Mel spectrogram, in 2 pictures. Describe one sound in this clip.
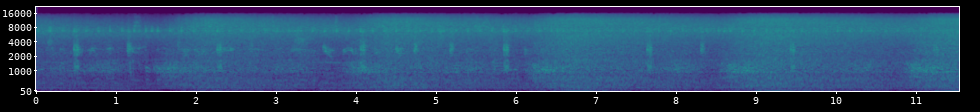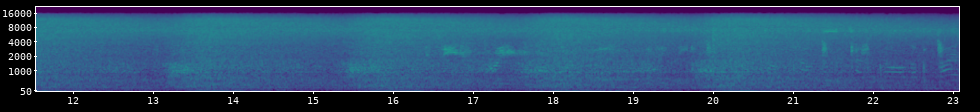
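A rowing machine's flywheel whooshes in rhythmic surges with each stroke.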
